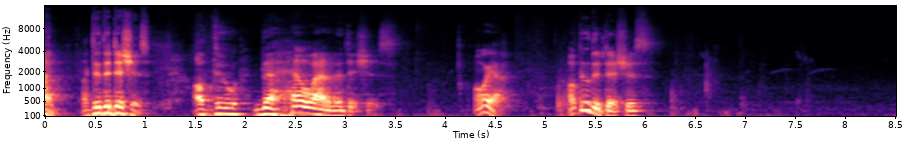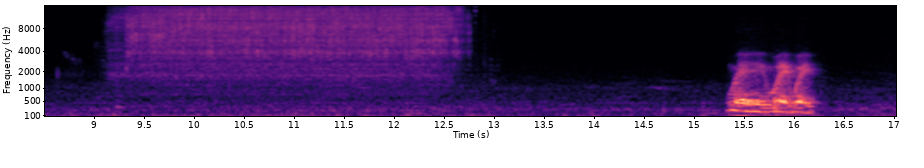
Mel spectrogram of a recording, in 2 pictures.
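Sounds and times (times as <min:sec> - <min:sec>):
water running into sink: 0:09.1 - 0:12.8.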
